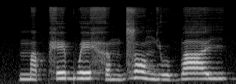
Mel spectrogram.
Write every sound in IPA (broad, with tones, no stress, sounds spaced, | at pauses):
m ã˨ p̚ h e˧ b w e˧ h ə˧ m d͡z ɔ˥˧ ŋ j u˨˩ b a˦ j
